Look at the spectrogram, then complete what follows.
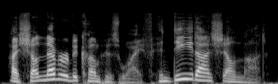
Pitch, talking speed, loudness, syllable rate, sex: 145 Hz, 195 wpm, -18 LUFS, 5.6 syllables/s, male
